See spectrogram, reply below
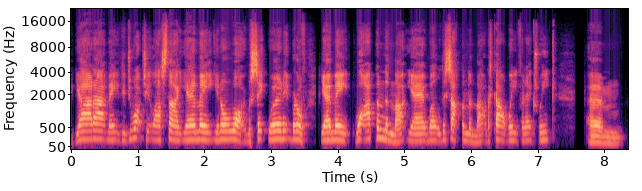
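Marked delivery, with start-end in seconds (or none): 0.0-7.3 high-pitched, hammed-up Salford accent. Salford workmates raving about last night's episode, hammed-up Salford accent. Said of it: "I was actually working in Salford".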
